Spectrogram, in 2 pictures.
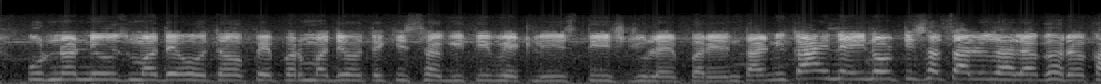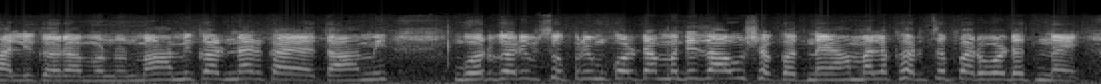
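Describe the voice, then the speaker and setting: A woman's voice: sits high, sharp tone. A woman, a local resident making an aggrieved plea in an interview on location. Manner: aggrieved, pleading. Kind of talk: spontaneous street interview. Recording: faintly noisy location interview.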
